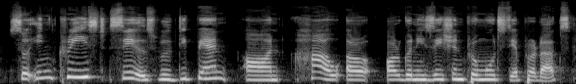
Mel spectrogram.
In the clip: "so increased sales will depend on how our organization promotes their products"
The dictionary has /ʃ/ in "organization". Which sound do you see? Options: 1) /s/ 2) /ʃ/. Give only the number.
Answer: 2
